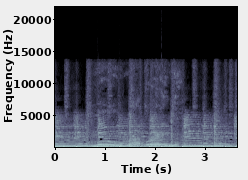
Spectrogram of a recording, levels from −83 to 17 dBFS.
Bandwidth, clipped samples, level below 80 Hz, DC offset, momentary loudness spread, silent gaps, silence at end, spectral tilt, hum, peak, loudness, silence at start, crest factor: 14 kHz; under 0.1%; -16 dBFS; under 0.1%; 3 LU; none; 0 s; -6.5 dB/octave; none; 0 dBFS; -13 LUFS; 0 s; 10 dB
